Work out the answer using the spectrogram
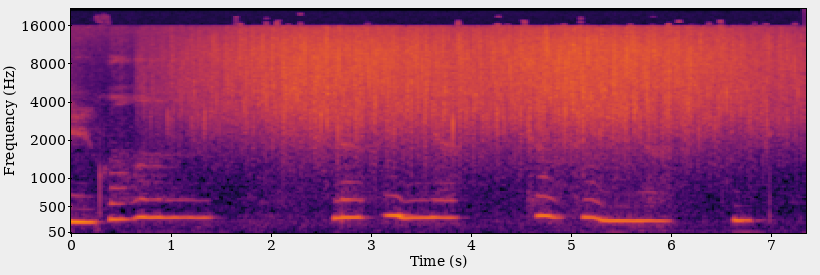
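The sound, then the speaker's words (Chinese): Food sizzles and hisses while frying in a pan as a meal is cooked, a steady hiss running throughout beneath a voice heard in short, tonal phrases. “老师现在呢，就去做饭”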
